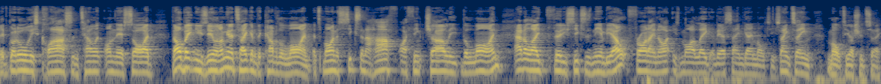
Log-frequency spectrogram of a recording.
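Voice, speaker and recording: Talking at a fairly quick pace with hardly any pauses, a man uses a fairly high pitch and ordinary pitch variation. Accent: Australian. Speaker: racing podcast host. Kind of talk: casual chat about horse racing tips.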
